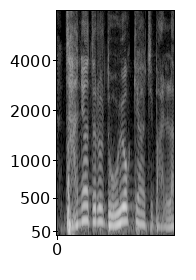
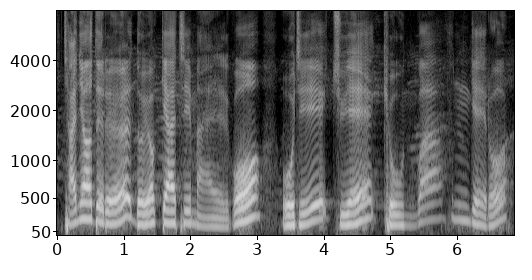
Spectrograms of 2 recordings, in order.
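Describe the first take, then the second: First: Said in the usual way. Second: Loud, very slow, measured recitation; reading scripture aloud. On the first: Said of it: "그랬어요". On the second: Real, not acted. Pastor leading parents in reading a verse, loud slow recitation. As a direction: lead a group reading, drawing out each phrase. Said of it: "한번 읽어보겠습니다. 시작!".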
